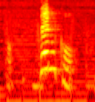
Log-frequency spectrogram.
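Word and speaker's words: 善狐: So, instead of using kitsune, you're going to change the pronunciation to ko. Ko. Zenko.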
